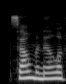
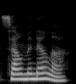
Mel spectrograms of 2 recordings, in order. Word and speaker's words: Salmonella: mo NE al la the first L is pronounced unlike the silent L in salmon the fish Centers for Disease Control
